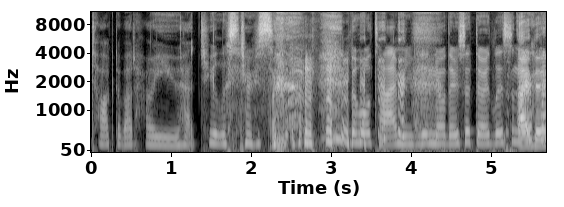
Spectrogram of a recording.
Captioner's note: both laugh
